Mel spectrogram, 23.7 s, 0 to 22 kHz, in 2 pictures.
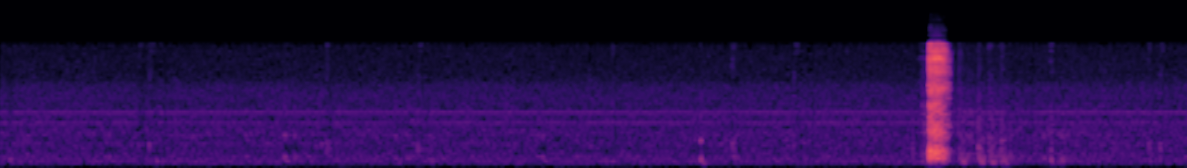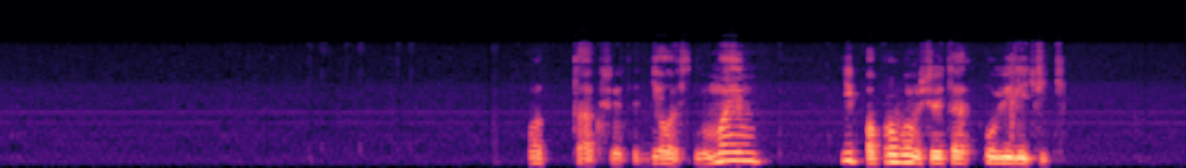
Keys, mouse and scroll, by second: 1.4 shift+click, 7.4 alt+click, 9.8 ctrl+z, 11.5 shift+click, 15.0 alt+shift+click, 17.0 middle click, 20.4-22.1 scroll down 1, 22.1-22.8 scroll down 1, 22.1 KP_3.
